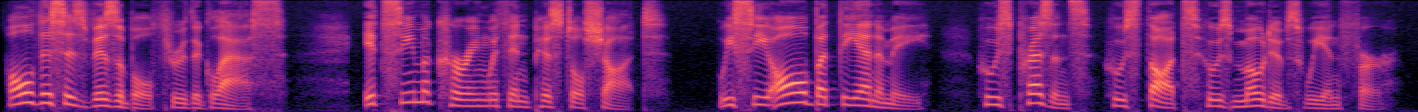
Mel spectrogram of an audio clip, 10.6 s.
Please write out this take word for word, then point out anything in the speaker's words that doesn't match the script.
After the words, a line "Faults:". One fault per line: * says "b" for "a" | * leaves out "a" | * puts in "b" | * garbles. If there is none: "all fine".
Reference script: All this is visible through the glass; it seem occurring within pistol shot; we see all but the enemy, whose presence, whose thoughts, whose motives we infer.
All this is visible through the glass; it seem occurring within pistol shot; we see all but the enemy, whose presence, whose thoughts, whose motives we infer.
Faults:
all fine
